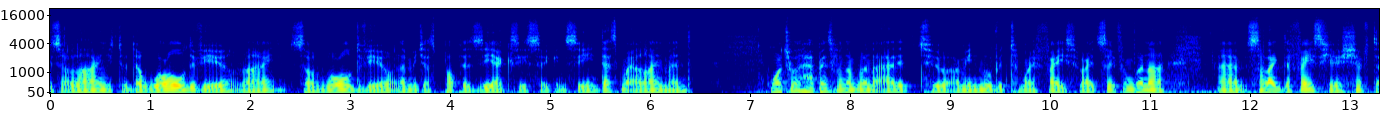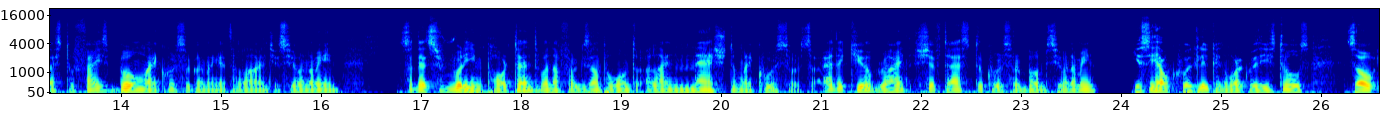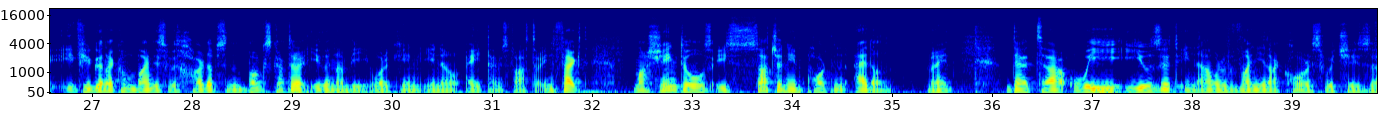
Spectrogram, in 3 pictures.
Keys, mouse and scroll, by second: 4.0-5.1 drag, 5.6 middle click, 7.1 middle click, 7.7 shift+s, 8.2 shift+s, 11.6 Tab, 12.0 click, 12.7 shift+s, 13.3 shift+s, 13.4 shift+s, 14.1 middle click, 15.6 middle click, 18.0 Tab, 18.7 shift+a, 20.6 click, 22.0 shift+s, 22.8 s, 23.6 click, 26.5-27.1 middle drag, 27.6 shift+middle drag, 28.0-29.3 shift+middle drag, 33.8-34.2 middle drag, 34.8 shift+middle click.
